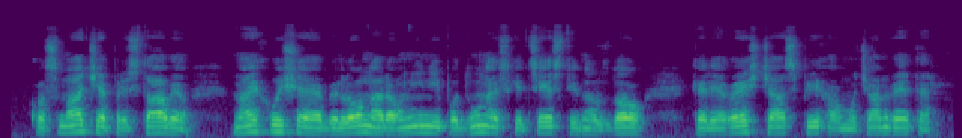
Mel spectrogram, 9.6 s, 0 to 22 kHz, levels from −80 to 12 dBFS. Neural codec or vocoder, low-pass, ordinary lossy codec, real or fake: vocoder, 24 kHz, 100 mel bands, Vocos; none; none; fake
